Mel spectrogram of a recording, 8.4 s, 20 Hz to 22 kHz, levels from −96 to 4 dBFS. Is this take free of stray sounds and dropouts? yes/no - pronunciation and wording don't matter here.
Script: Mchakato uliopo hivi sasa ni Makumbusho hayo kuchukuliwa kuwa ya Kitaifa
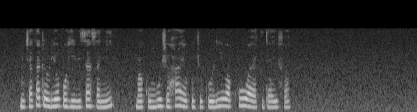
yes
